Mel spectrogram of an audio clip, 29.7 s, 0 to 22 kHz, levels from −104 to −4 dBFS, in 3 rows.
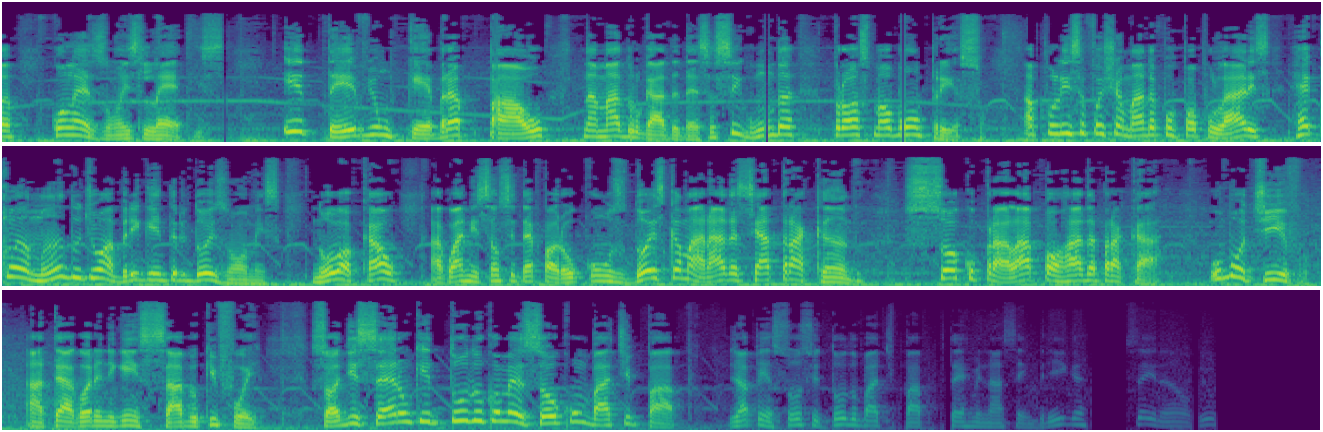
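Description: Gaps between stream segments break the sound at 0.66, 1.67, 2.69, 3.70, 4.72, 5.72, 6.75 and 7.78 s, one roughly every second, which points to a stream cut into 1-second segments. At each join the time stamps leave a small hole that the player fills with silence, so the audio drops out abruptly with hard edges for between about 5 and 30 ms. Nothing is missing from the material; the gaps only push it later.

Truncation distortion on a fade begins at 23.90 s and lasts to the end. The fade-out, which starts around 24 s and runs to the end, is computed with too few bits and no dither; the graininess fits roughly 11-bit resolution. As the level sinks toward the smallest step, the waveform collapses into coarse square steps, so the tail turns gritty, worst from 26.36 s onward.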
